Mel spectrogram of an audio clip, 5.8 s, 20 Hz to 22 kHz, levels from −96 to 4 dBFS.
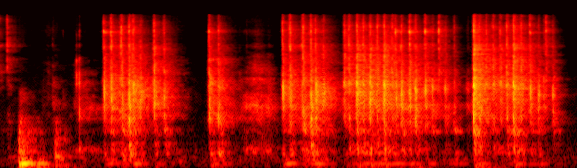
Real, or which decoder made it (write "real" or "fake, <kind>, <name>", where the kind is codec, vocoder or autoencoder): fake, vocoder, Vocos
